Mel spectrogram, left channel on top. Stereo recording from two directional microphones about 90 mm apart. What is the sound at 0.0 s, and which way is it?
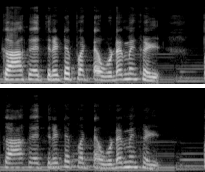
A woman's voice, 45° left (ahead or behind).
